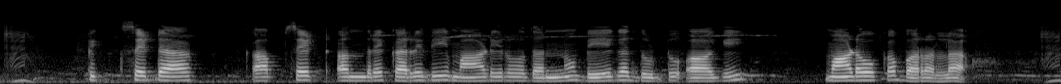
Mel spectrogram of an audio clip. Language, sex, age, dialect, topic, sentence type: Kannada, female, 51-55, Central, banking, statement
